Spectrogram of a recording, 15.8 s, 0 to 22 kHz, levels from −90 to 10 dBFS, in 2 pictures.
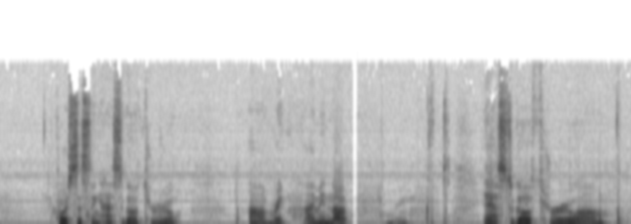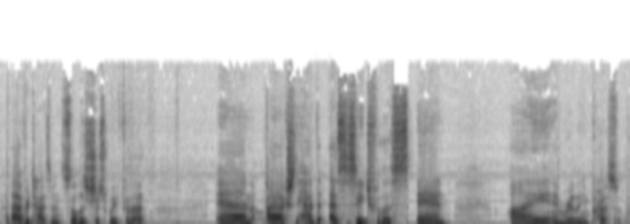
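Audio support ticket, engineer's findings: Loose connector crackle, 4.41–4.49 s. Short irregular burst of crackle and scratching, roughly 80 ms, single occurrence. Probable component: worn or dirty contact in a cable plug or jack. Mechanism: contact shifts under movement and makes and breaks repeatedly within that window, chopping the signal on and off and producing the ragged scratchy texture. Reseat or clean the connector, then check the cable.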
